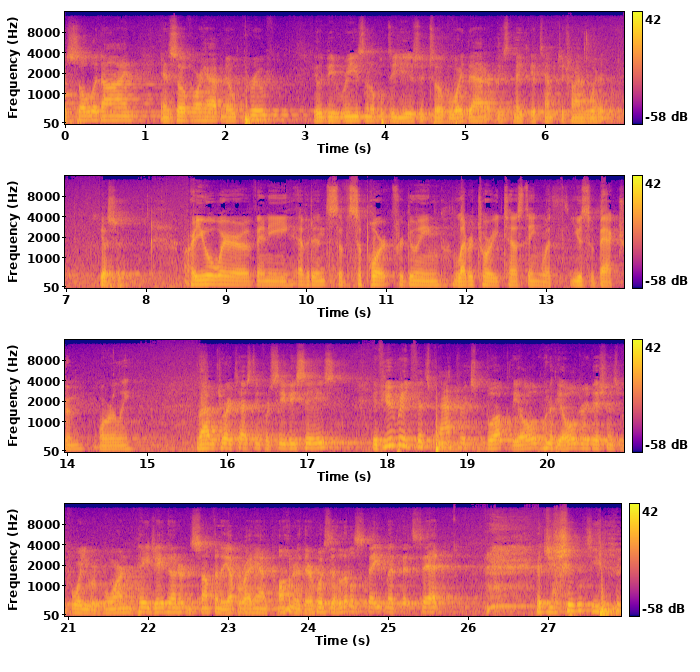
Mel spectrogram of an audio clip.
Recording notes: This audio podcast is from the SDPA’s 7th Annual Fall Conference in Scottsdale, Arizona.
